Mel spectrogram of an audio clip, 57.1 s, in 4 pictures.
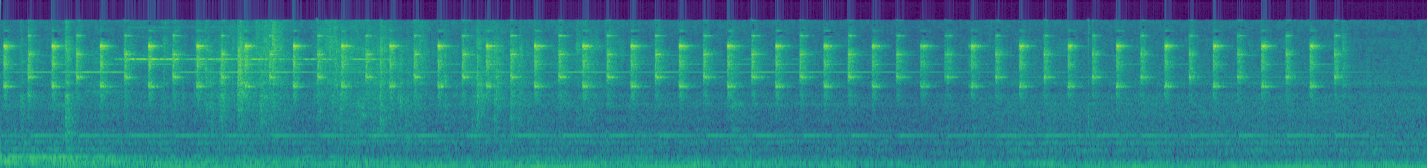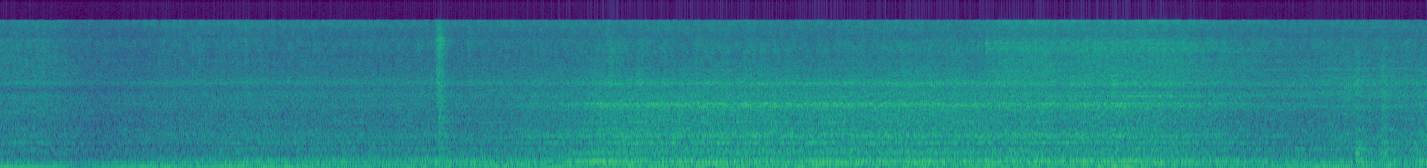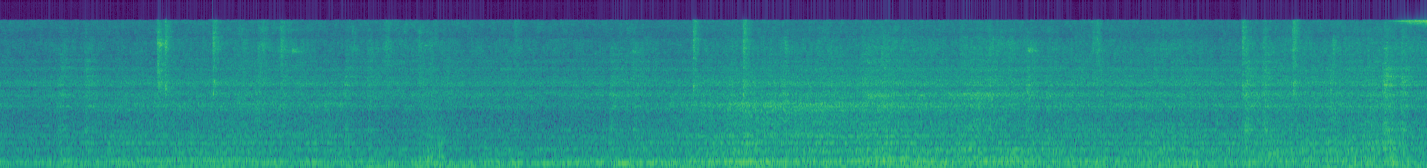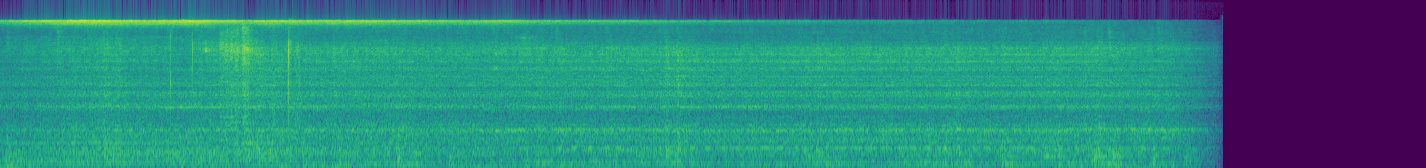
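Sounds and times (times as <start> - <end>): repeating high chime: 0.0 - 13.7
diesel railcar engine drone: 0.0 - 55.0.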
